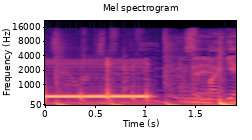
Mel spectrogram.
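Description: telephone number being dialed

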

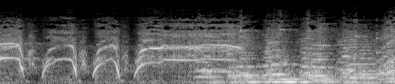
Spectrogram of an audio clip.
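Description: pig grunting

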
